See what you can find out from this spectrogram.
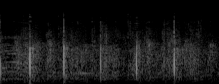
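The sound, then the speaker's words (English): Applause at an evening event to thank sponsors, heard as five soft, evenly spaced claps in a slow, regular rhythm over a quiet background. “Can I please have a round of applause to thank our sponsors?”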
